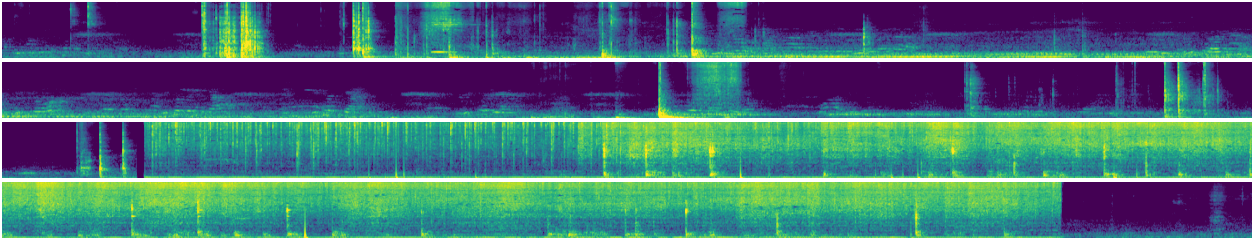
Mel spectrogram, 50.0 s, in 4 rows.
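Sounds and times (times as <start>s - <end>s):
fried rice sizzling in pan: 26.4s - 48.1s.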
